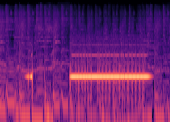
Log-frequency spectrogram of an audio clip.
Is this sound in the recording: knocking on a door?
no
